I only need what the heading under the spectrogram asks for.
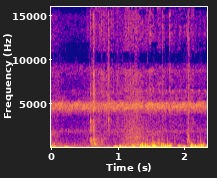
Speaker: can hear it's ticking away. The nice thing about the Cyclops is they are a faster pulse speed than like Speedrites and some of the other ones.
